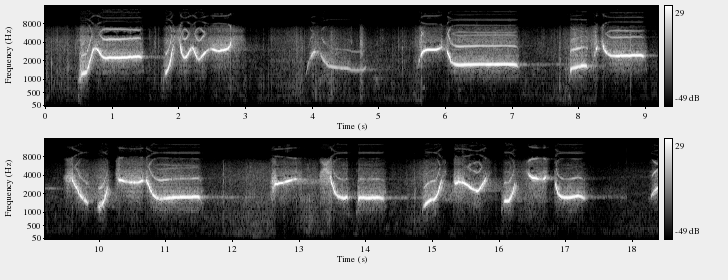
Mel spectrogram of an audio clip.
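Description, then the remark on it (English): Whistled Spanish speech in a dialogue between two men several hundred yards from each other: loud, piercing whistled phrases with rapid pitch glides and held tones, delivered in bursts separated by short pauses. No one talks normally. “whistle speech directly switches to imitating the melody of the word”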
